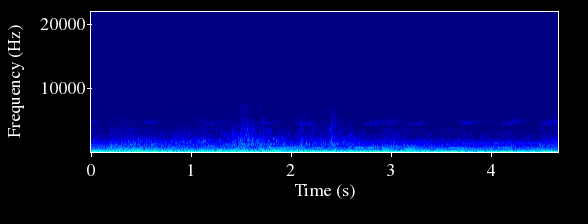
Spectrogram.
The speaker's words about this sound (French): la fenêtre et sous les étoiles, vous longez lentement un grand fleuve dont vous entendez glisser les eaux.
